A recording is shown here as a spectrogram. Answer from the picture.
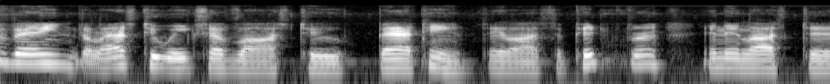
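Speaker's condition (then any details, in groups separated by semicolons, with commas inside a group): Cerebral palsy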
